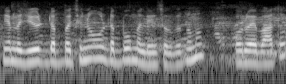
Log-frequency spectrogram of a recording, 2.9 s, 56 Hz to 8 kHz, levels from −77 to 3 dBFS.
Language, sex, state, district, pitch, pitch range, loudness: Garhwali, female, Uttarakhand, Tehri Garhwal, 215 Hz, 200-230 Hz, -15 LUFS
